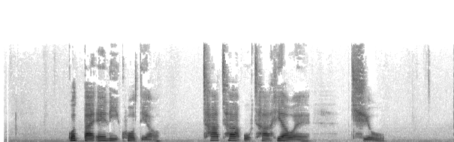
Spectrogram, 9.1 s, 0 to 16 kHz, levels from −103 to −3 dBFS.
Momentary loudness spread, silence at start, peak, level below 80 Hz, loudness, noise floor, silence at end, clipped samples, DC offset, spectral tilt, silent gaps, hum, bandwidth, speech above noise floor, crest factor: 18 LU; 1.35 s; -4 dBFS; -72 dBFS; -26 LUFS; -61 dBFS; 1.4 s; under 0.1%; under 0.1%; -4.5 dB/octave; none; none; 11.5 kHz; 35 dB; 24 dB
